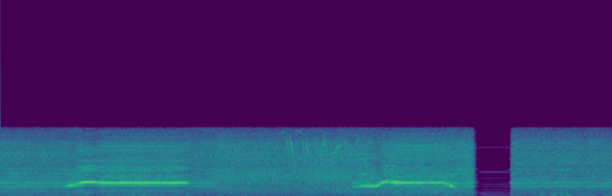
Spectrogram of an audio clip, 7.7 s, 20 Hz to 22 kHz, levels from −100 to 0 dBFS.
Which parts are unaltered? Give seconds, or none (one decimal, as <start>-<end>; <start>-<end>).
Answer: 2.7-4.4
